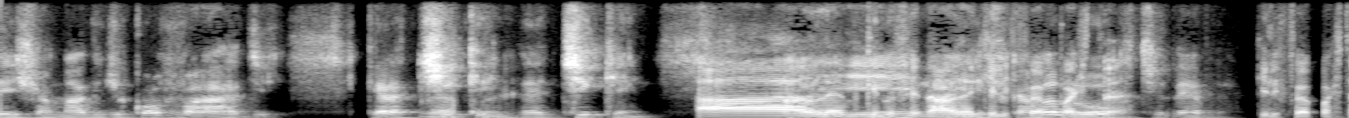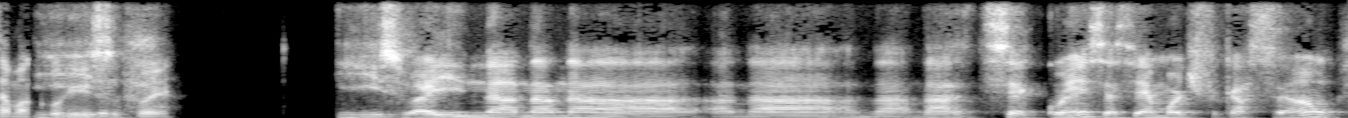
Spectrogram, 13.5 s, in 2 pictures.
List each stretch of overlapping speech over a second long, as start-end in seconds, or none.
3.9-5.7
